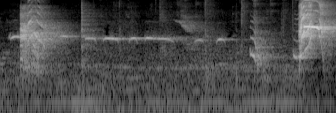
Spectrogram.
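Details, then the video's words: Loud parrot calling: a harsh burst, then a long, steady, thin whistled tone with slight wavering lasting over a second, ending in a sudden loud rasping squawk. "Loud parrot chirping sound| parrot calling sound | parrot natural sound"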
